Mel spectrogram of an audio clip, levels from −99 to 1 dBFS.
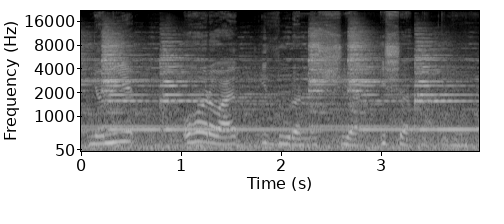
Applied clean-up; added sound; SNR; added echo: none; Bell; -2 dB; none.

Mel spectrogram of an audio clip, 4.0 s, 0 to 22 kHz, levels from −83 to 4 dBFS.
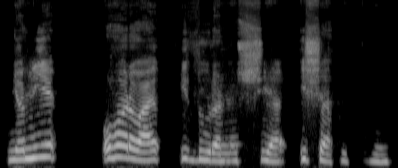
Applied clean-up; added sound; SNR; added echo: neural mask model Resemble Enhance denoiser.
